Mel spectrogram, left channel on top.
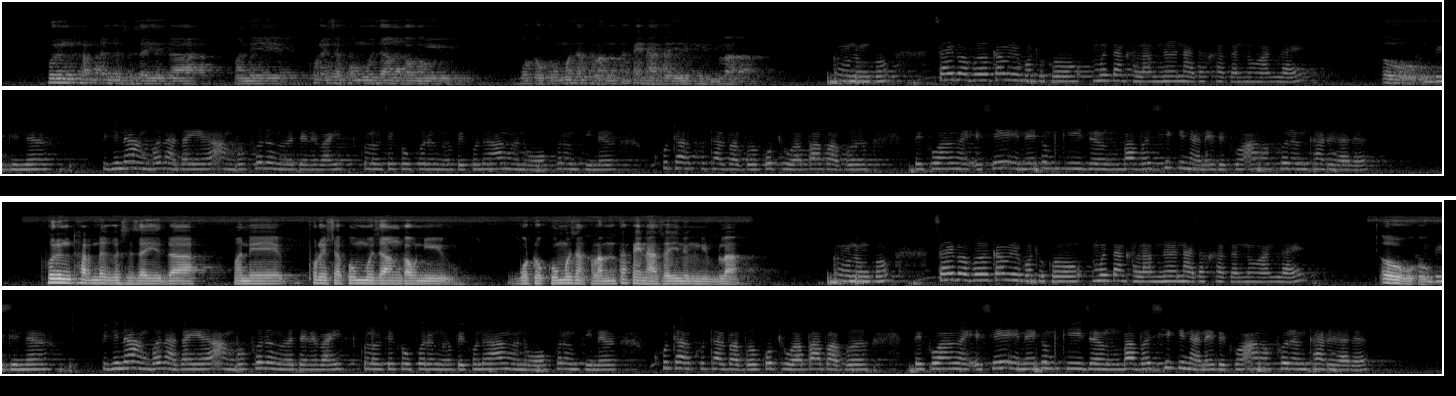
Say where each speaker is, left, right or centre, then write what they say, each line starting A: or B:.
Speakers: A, on the right; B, on the right.
A: फोरोंथारनो गोसो जायो दा माने फरायसाखौ मोजां गावनि गथ'खौ मोजां खालामनो थाखाय नाजायो नोंनिब्ला
B: औ नंगौ जायबाबो गावनि गथ'खौ मोजां खालामनो नाजाखागोन नङा होनलाय।
A: औ औ
B: बिदिनो बिदिनो आंबो नाजायो आंबो फोरोङो जेनेबा स्कुलाव जेखौ फोरोङो बेखौनो आङो न'आव फोरोंफिनो खुथार खुथारबाबो गथ'आ बाब बाबो बे आङो एसे एनै धुमखिजोंबाबो सिगिनानै बेखौ आङो फोरोंथारो आरो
